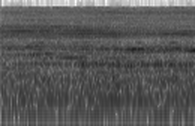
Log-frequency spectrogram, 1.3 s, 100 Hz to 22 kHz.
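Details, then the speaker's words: Motor driven by an INVT CHF100A VFD after carrier frequency parameter P0.14 is raised from 1 to 8 and higher: dense, steady hum with only faint high tones, as the motor's carrier whine fades away. "ये देखें मोटर की आवाज़ आहिस्ते से कम होने लग गई है। ठीक है, अब मैं इसको और अब बढ़ाता हूँ। ये देखें अब मोटर की आवाज़ बिल्कुल भी मोटर की फ्रीक्वेंसी की आवाज़ नहीं है।"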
